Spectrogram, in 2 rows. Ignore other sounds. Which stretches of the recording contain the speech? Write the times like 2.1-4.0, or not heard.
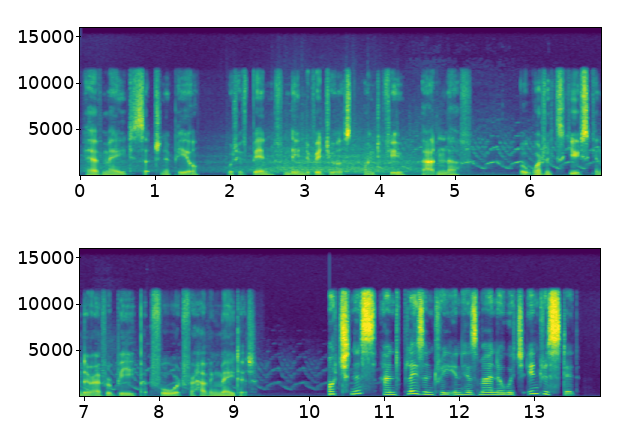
0.0-9.4, 10.2-13.8.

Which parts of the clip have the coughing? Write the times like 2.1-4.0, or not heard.
not heard.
